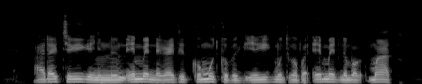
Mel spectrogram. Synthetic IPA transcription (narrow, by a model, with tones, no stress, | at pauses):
a˨da˦k̚t͡ʃe˦ɡi˦ke˨ɲɪ˨nɪ˨ne˦me˦d̚nɛ˨ka˦tɪ˦t̪̚ko˦mu˦t̪̚ko˨pe˨kje˨ɡi˦kmu˦t̪ko˨pa˨ʔe˦me˦dnɪ˨bɔ˨kma˦˨t̪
